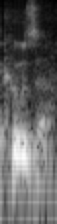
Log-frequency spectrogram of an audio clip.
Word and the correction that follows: Kuzo: Scotty Kuzo. – Yeah. Scotty Kuzo. Right, Kuzo. Cool. – Yep. Excellent. – Yep. Kuzo. Yep. If you want to say it correctly.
